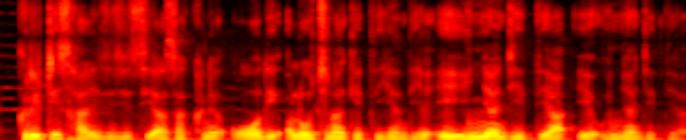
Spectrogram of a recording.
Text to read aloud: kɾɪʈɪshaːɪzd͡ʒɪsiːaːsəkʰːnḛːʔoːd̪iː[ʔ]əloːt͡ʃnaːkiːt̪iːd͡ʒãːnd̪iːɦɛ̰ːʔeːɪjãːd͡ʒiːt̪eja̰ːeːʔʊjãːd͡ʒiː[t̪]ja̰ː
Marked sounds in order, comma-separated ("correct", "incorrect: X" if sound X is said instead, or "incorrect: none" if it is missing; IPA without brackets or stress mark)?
correct, correct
